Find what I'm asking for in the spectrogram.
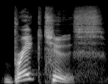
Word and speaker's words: BrakTooth: Researchers have uncovered Braketooth, which I believe is pronounced that way, even though it's spelled B-R-A-K-T-O-O-T-H,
